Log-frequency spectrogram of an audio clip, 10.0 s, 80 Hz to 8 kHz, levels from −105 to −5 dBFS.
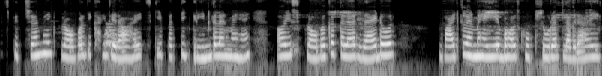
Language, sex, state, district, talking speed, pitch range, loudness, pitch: Hindi, female, Chhattisgarh, Kabirdham, 195 wpm, 255-280 Hz, -25 LUFS, 265 Hz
